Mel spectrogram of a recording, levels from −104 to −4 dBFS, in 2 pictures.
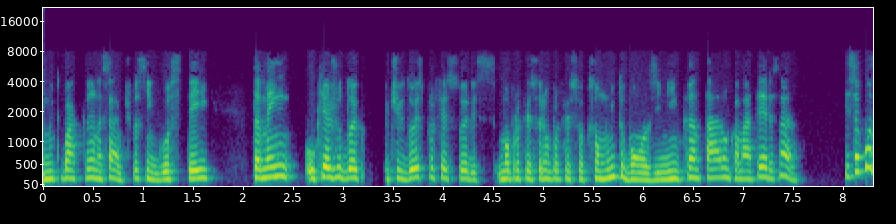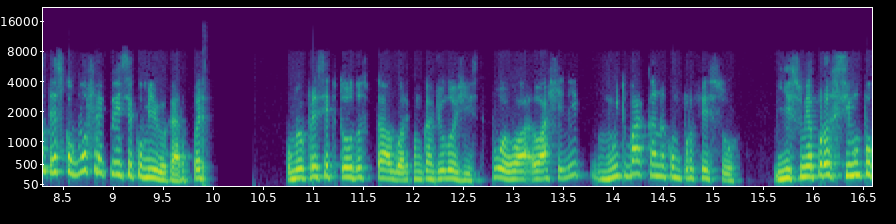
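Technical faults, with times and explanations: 9.87–10.41 s, long network dropout: packets likely stopped arriving for 0.52 s. The receiver stretched the last sound into a fading buzz, then 0.41 s of silence, and the sound resumed with that stretch lost.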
